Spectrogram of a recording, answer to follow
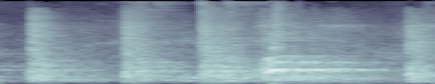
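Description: Gloved punches landing on Thai pads: about four sharp smacks in quick succession, the last one the loudest.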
